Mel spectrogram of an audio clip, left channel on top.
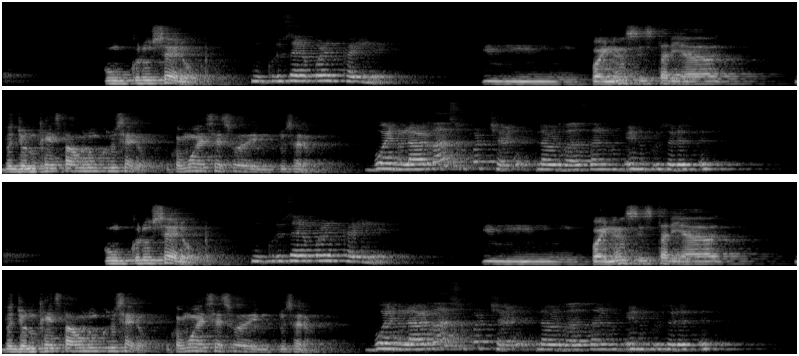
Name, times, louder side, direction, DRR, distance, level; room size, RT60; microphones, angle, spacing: voice 1, 1.0-2.0 4.8-7.2 7.9-11.1, equal, 10° right, 6 dB, 1.4 m, -26 dB
voice 2, 2.5-3.9 11.6-15.0, left 1 dB, 25° left, -1 dB, 1.5 m, -27 dB
21.5 x 16.5 x 4.1 m, 1.0 s
head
